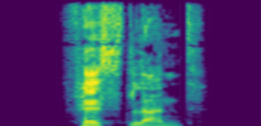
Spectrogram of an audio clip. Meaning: 1. mainland (the main landmass of a country or continent) 2. dry land, solid ground
- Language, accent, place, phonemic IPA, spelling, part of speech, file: German, Germany, Berlin, /ˈfɛstˌlant/, Festland, noun, De-Festland.ogg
